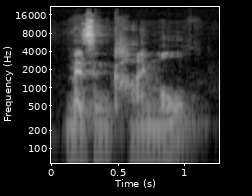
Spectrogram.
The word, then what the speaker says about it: mesenchymal: known as MSCs, or mesenchymal stem cells. I pronounce mesenchymal. With your accent, you'll pronounce it as mesenchymal. They're the same thing.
